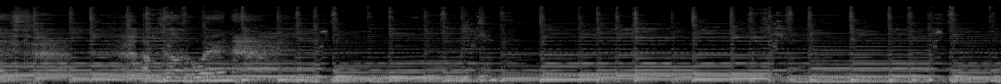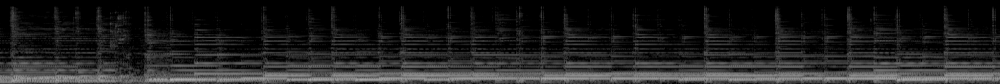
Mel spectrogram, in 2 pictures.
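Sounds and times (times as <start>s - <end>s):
strummed acoustic guitar: 0.0s - 20.0s.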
